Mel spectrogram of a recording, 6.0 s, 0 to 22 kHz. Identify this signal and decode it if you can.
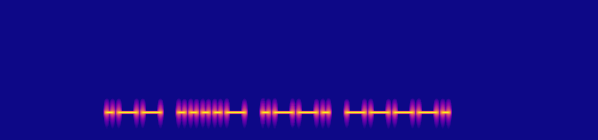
Morse code, heard as a keyed tone, about 20 wpm, 700 Hz. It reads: W4P9
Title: Four Letter-Number Combinations - 20wpm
